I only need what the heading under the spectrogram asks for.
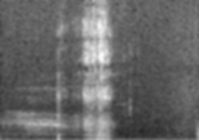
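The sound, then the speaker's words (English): A single quiet slurping sip of tea, a short hissy burst of under half a second, with a soft click just before and another faint mouth click after. No one speaks. “I need to take a sip of tea.”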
